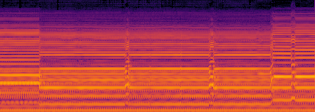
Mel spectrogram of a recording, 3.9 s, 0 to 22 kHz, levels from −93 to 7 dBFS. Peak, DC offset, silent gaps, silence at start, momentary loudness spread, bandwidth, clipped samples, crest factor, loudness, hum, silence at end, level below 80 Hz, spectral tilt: -2 dBFS; under 0.1%; none; 0 s; 2 LU; 16 kHz; under 0.1%; 12 dB; -13 LUFS; none; 0 s; -28 dBFS; -2 dB/octave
